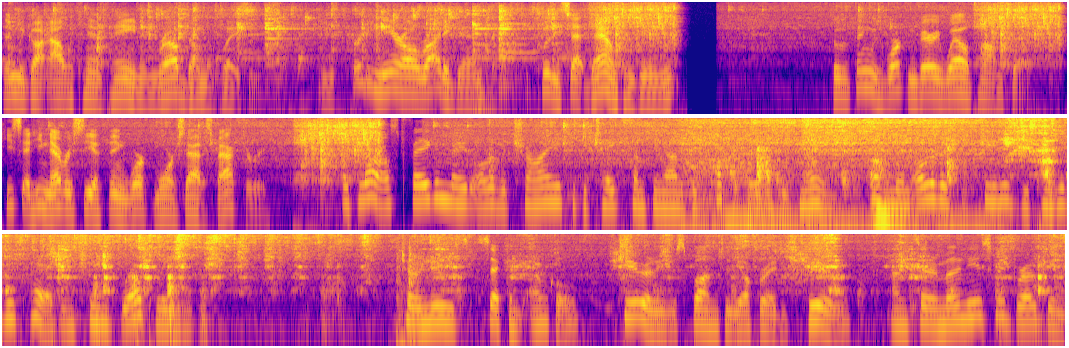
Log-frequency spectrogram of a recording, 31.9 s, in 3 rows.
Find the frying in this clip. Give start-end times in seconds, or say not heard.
0.0-31.8.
